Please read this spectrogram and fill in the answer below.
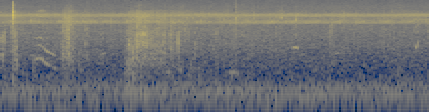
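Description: Forest ambience: a steady high-pitched insect drone over a low rumble, with a couple of short falling chirps near the start and a brief rustle about a second and a half in.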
